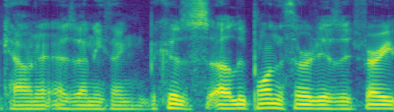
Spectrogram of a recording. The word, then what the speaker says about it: Lupin: I used to pronounce it Lupin for a while, but it's actually Lupin. That way, it's a French name.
